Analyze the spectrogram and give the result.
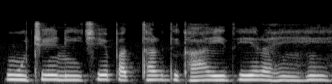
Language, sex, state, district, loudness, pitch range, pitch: Hindi, female, Madhya Pradesh, Bhopal, -15 LUFS, 195-210 Hz, 205 Hz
